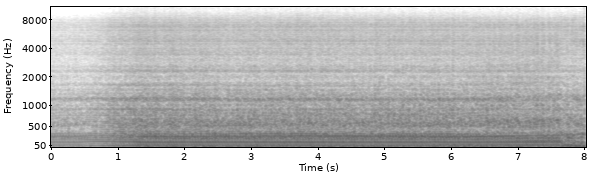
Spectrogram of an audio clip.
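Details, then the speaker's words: Modern motorcycle drivetrain running normally: an even, steady engine drone, a chain chirp that rises with speed, clunks at each gear shift, and the fuel pump audible at key-on; no abnormal knocks. "Ten świergot narastający wraz z prędkością, to jest właśnie dźwięk łańcucha. Te stuki to moment przełączania biegów, a reszta to po prostu to, co dzieje się w silniku, w skrzyni, w sprzęgle."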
